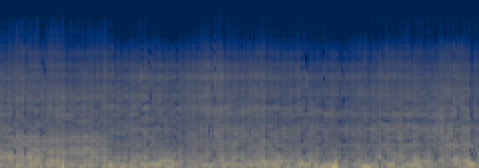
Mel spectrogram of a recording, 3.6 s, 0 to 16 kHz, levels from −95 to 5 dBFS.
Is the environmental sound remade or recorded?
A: remade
